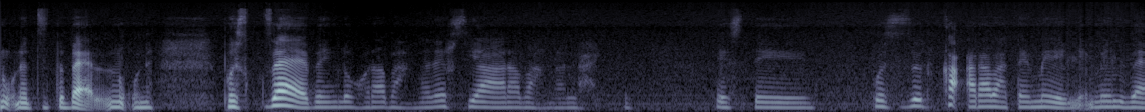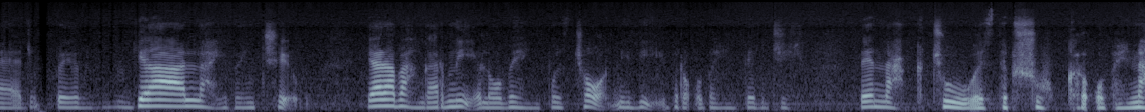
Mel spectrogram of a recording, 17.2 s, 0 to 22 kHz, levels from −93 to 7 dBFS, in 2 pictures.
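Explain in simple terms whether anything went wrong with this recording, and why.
Three things went wrong with the transmission of this speech.

From 3.12 to 6.04 s there is automatic gain rising. The incoming speech had become much quieter, so the system slowly turned its volume up over about three seconds. The voice and the room noise behind it swell together, which is the giveaway that this is the gain control and not the talker.

From 7.97 to 10.05 s there are repeated stalls (stutter). Audio packets kept arriving too late, so playback ran dry about 30 times. Each time, the receiver stretched out the last bit of sound, for up to 56 ms, until fresh audio arrived. Nothing is lost, but roughly a fifth of that stretch is filler, so the speech drags and stutters.

From 10.32 to 10.67 s comes a jitter buffer slow-down. The receiver was rebuilding its reserve by repeating tiny slices of the sound. 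That adds about 47 ms and plays the passage at 88% speed with unchanged pitch, so the sounds come out drawn out.

The level changes around 2 s and 15 s come from the talker shifting position relative to the microphone, and the steady background is ordinary room noise. Neither is a system fault.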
